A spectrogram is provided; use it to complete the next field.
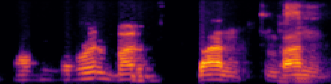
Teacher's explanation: নুন সাকিনটা বাংলায় দন্তনের মতো হয়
